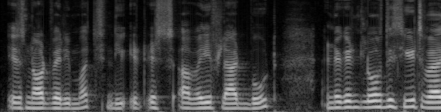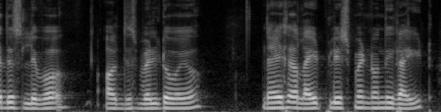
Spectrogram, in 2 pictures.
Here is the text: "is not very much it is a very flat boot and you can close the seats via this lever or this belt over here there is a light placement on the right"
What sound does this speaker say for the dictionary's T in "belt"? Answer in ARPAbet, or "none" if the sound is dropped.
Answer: T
